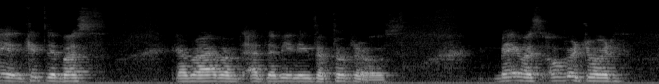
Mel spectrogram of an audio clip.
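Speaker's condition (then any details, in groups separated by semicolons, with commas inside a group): Duchenne muscular dystrophy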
